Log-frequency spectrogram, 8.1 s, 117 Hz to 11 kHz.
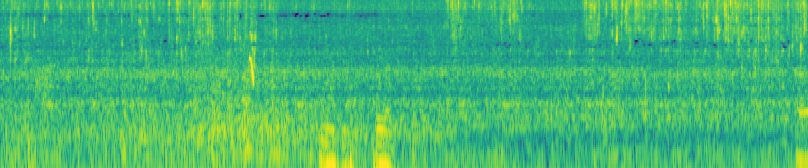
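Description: Water trickling steadily out of a hole in the tub of an LG F14WD84EN0 washer-dryer and dribbling down into the base pan: a leak while the machine fills.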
